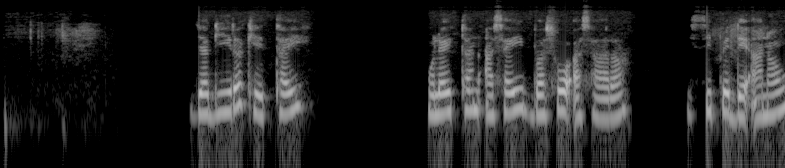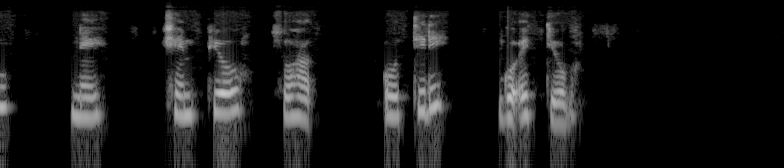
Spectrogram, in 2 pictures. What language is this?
Wolaytta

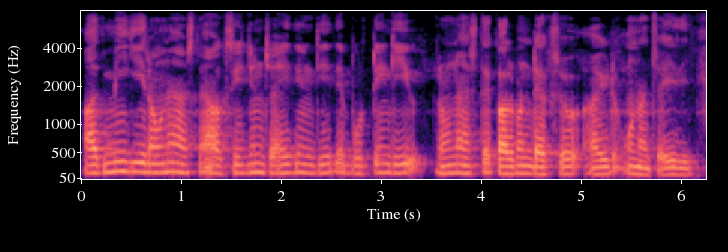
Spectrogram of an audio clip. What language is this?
Dogri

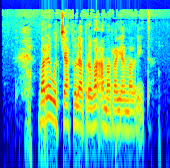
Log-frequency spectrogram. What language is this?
Catalan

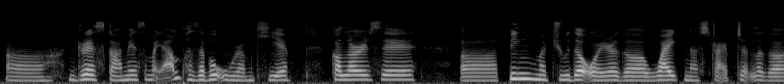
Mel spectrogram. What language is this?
Manipuri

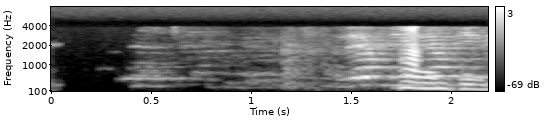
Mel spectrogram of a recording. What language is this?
Punjabi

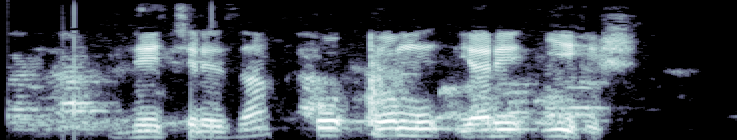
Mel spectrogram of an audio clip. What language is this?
Kinyarwanda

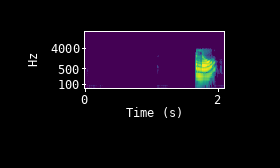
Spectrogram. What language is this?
Odia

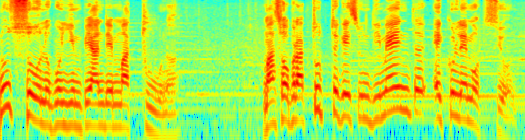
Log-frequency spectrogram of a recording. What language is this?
Italian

